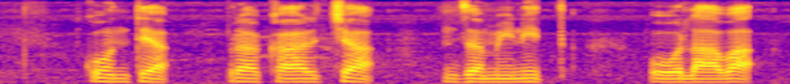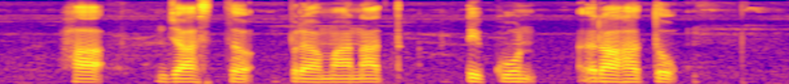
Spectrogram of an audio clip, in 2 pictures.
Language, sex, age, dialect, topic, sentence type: Marathi, male, 18-24, Northern Konkan, agriculture, statement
